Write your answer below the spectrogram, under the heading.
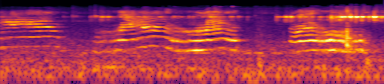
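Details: Cat giving three repeated meows in quick succession, each a long harmonic cry bending down and then up, with a steady high electronic whine in the room behind.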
